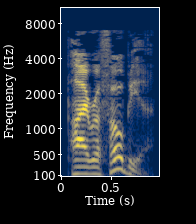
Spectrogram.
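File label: "pyrophobia", British English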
